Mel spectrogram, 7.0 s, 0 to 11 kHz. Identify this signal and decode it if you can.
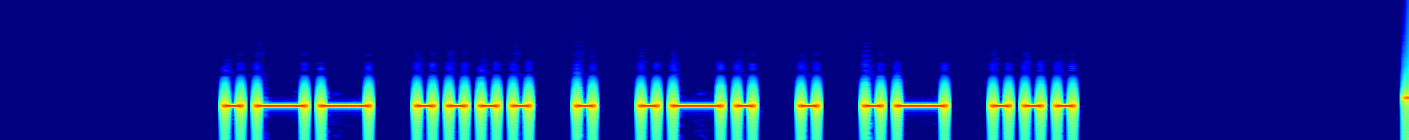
Morse code, heard as a keyed tone, about 15 wpm, 700 Hz. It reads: WHEREAS
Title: Top 1501-1750 Words 15wpm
